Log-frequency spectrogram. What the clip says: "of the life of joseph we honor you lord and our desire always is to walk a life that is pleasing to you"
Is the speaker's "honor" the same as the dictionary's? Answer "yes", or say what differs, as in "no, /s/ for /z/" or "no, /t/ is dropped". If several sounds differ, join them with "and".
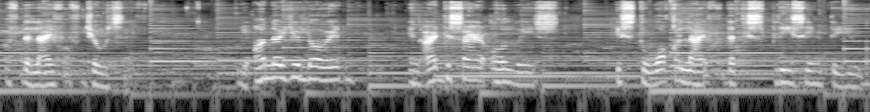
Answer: yes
